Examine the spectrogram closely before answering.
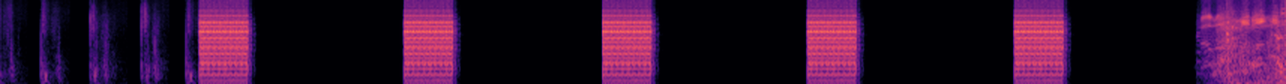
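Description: An electronic countdown beeps five times, one beep each second.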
